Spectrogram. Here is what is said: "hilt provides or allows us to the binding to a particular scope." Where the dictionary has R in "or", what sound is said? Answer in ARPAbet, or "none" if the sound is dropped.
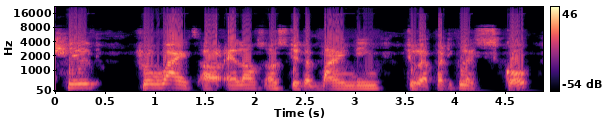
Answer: R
